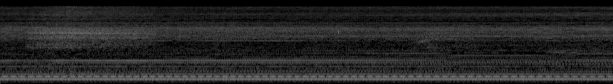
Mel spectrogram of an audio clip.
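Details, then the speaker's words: 24V Cummins diesel, standalone wiring, out of the truck before first start: steady electric hum with a faint quick pulse, engine stopped; lift pump kicks on and primes normally, earlier no-start suspected from lift pump not running. "I think my problem whenever I had it hooked up on the truck is maybe the lift pump wasn't running so see then hear you hear the uh lift pump kick on"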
